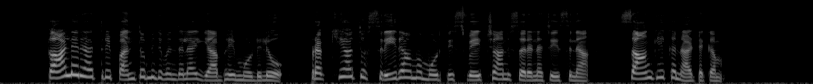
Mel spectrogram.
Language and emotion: Telugu, neutral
